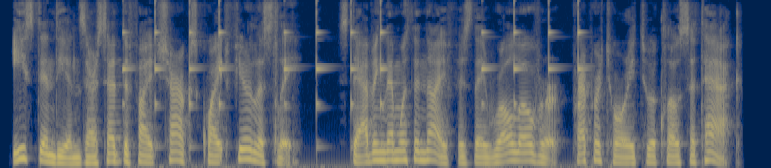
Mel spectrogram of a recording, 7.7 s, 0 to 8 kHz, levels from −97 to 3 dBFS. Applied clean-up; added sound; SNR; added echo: none; Tap; 9 dB; none.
